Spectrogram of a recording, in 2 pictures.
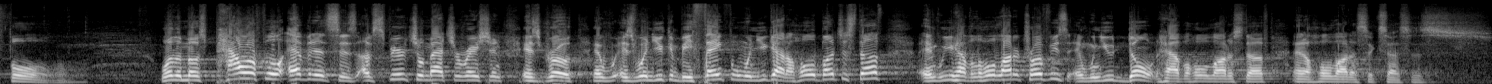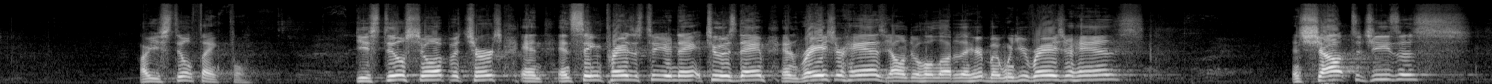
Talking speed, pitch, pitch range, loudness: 190 wpm, 195 Hz, 145-215 Hz, -12 LUFS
